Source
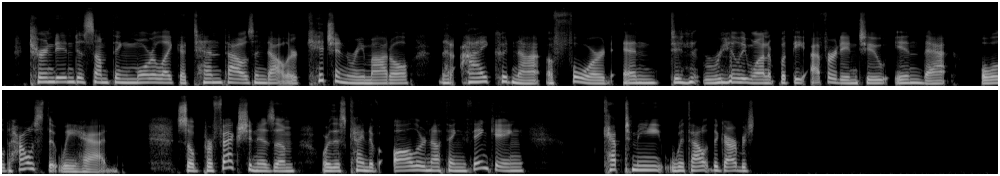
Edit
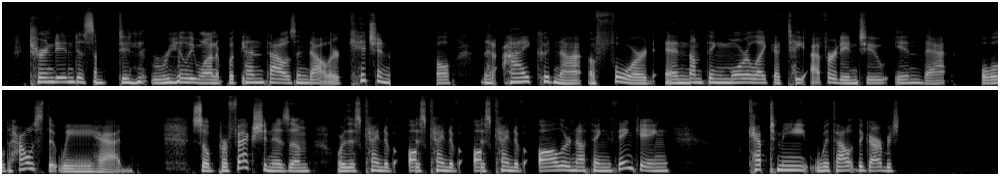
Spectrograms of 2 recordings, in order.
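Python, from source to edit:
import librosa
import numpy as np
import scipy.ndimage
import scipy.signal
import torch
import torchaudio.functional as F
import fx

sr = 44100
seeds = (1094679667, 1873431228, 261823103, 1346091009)

y = fx.edit(x, sr, fx.swap(start_s=0.94, length_s=1.06, other_s=6.46, other_length_s=1.48),
    fx.silence(start_s=3.46, length_s=0.47),
    fx.clip_gain(start_s=8.65, length_s=1.24, db=-4.0),
    fx.stutter(start_s=10.67, slice_s=0.03, count=6),
    fx.repeat(start_s=13.3, length_s=0.65, count=3), tone=tone)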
